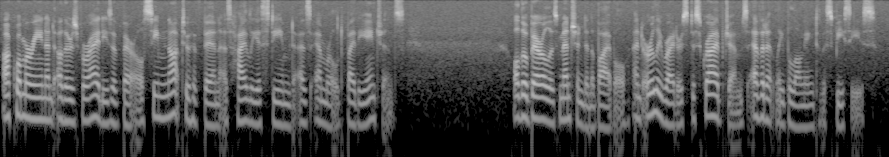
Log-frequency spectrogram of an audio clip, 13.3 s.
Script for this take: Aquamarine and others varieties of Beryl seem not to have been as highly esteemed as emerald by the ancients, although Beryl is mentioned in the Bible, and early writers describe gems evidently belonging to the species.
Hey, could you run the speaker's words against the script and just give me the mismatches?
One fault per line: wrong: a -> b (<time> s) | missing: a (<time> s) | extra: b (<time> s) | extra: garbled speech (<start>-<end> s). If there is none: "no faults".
no faults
